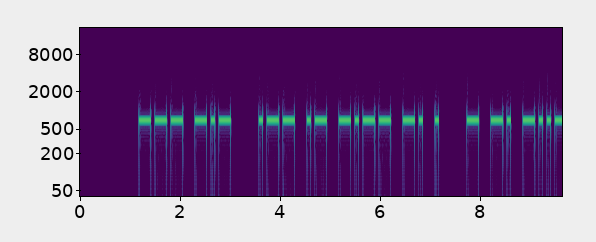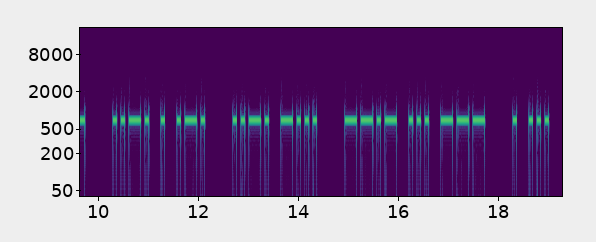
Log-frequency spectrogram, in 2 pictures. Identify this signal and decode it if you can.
Morse code, heard as a keyed tone, about 15 wpm, 700 Hz. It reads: OK WAYNE TNX FER FB QSO ES
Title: Practice QSO - Exchange 4 - Ending - 15wpm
